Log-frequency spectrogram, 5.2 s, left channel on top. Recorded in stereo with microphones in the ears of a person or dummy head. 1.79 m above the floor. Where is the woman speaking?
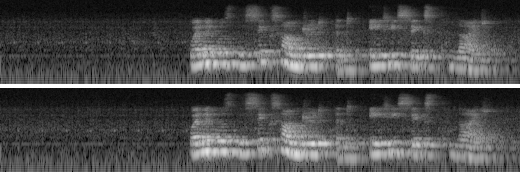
30° right (ahead or behind), 1.2 m; by 4.9 s 75° left (ahead or behind), 0.8 m.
